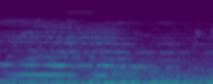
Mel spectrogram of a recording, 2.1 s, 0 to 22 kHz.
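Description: Brushed electric motor of an SG Pinecone F-22 micro RC jet whining in flight: a faint, steady high-pitched tone with overtones, drifting slightly lower in pitch.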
